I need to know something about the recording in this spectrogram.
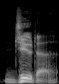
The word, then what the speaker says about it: Judah: day of eternity amen the letter of Jude or more accurately Judah according to the pronunciation of his name both in Greek and in Hebrew Judah was one of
